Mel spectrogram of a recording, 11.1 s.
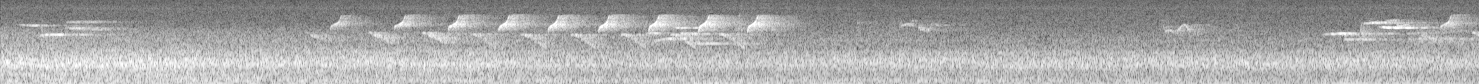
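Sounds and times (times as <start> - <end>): songbird singing repeated notes: 0.0 - 1.1, 2.0 - 7.2, 8.7 - 9.2, 9.9 - 11.0
faint outdoor hiss: 0.0 - 11.0.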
